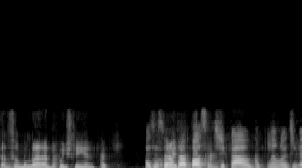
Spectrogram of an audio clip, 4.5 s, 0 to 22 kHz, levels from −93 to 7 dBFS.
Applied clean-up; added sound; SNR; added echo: neural mask model DeepFilterNet 3.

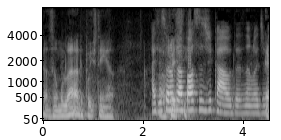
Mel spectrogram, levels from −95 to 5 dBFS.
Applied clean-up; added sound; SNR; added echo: none; none; none; none.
